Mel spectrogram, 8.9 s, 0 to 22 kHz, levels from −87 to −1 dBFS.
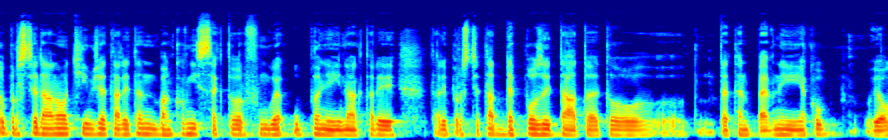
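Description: No technical faults turn up anywhere in this speech recording, so there's nothing here to walk through in time order.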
